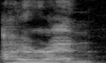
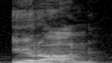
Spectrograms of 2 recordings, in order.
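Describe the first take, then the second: First: The name is said the way Americans say it. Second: The name is said the way Iranians say it. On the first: This is how outsiders say the name. The speaker calls it wrong. "Please stop mispronouncing our name" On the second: This is how the country's own people say it. The speaker calls it right. "We are Iran"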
